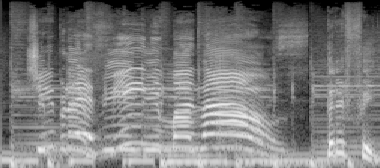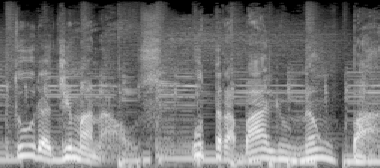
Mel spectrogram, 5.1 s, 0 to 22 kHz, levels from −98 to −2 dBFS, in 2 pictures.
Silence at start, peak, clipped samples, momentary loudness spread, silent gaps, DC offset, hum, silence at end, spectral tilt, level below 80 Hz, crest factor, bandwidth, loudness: 0 s; 0 dBFS; under 0.1%; 11 LU; none; under 0.1%; none; 0 s; -4.5 dB/octave; -32 dBFS; 14 dB; over 20 kHz; -13 LUFS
